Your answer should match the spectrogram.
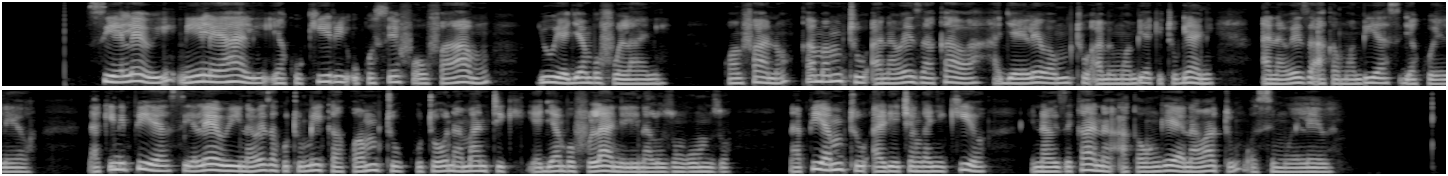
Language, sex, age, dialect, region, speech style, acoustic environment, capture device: Swahili, female, 25-34, Kenya - Nairobi Sheng-influenced, Kenya, happy; focused; relaxed; excited, silence, desktop / macOS / Chrome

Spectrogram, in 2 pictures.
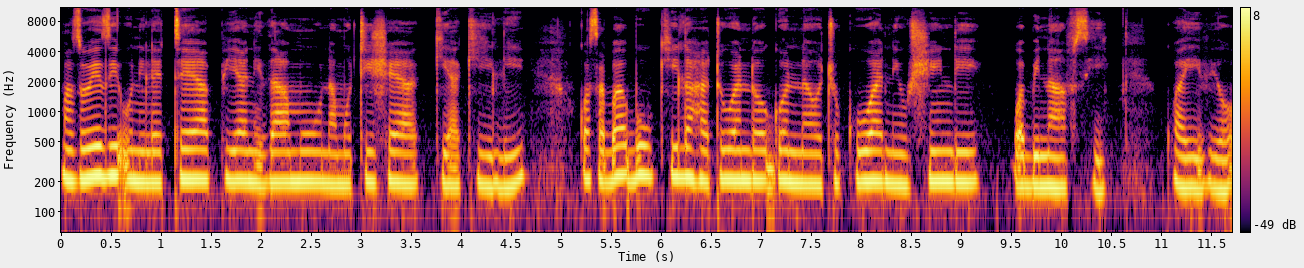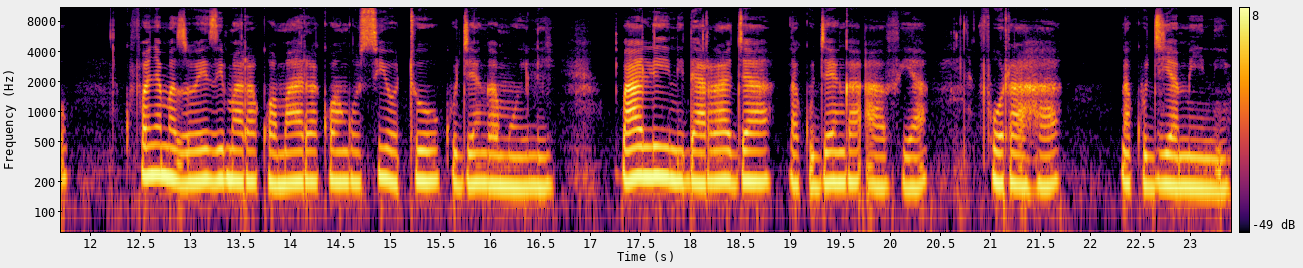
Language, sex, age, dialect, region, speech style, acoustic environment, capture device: Swahili, female, 25-34, Kenya - Nairobi Sheng-influenced, Kenya, focused, silence, mobile / Linux / Chrome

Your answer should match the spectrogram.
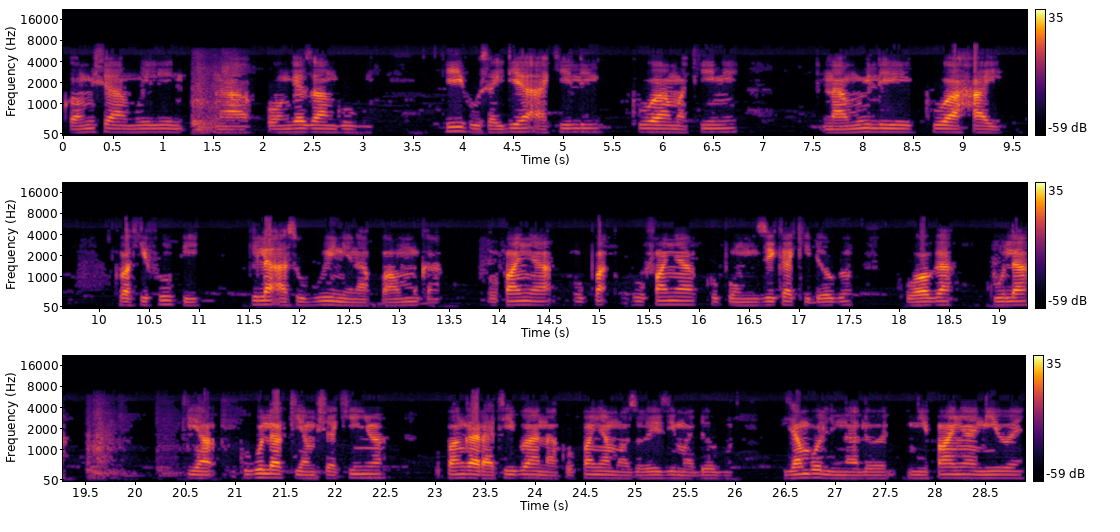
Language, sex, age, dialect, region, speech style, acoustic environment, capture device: Swahili, male, 25-34, Kenya - Nairobi Sheng-influenced, Kenya, excited; focused, people talking; music, desktop / Windows / Chrome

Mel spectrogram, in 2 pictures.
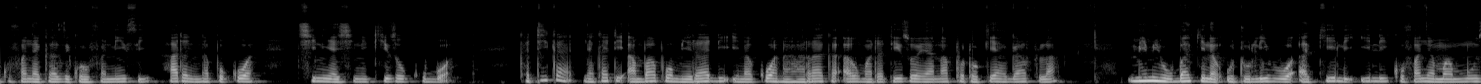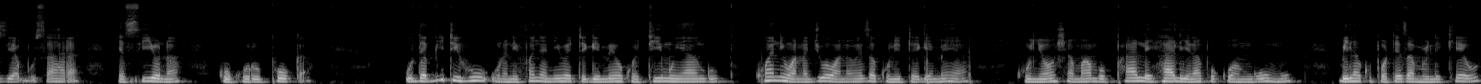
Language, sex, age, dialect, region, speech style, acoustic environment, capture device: Swahili, male, 18-24, Kenya - Mombasa, Kenya, focused, nature, mobile / Linux / Chrome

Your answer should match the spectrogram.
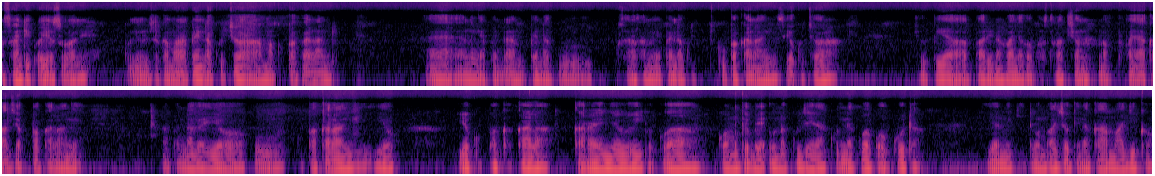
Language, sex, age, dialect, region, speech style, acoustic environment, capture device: Swahili, male, 25-34, Kenya - Nairobi Sheng-influenced, Kenya, relaxed, silence, mobile / Linux / Chrome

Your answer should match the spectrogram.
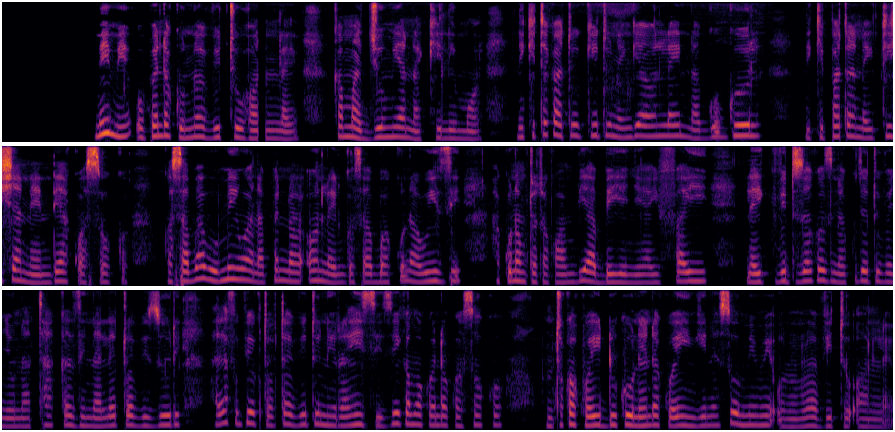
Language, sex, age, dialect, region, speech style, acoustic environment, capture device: Swahili, female, 25-34, Kenya - Nairobi Sheng-influenced, Kenya, happy; nervous, people talking; music, mobile / Linux / Chrome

